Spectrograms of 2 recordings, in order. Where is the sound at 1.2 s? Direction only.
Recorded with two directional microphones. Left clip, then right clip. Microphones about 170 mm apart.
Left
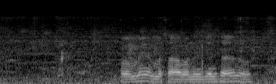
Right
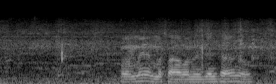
5° left (ahead or behind).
